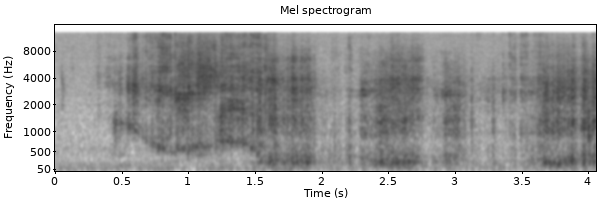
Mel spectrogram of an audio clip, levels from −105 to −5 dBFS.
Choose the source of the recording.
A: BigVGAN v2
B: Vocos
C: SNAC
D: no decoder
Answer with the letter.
A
